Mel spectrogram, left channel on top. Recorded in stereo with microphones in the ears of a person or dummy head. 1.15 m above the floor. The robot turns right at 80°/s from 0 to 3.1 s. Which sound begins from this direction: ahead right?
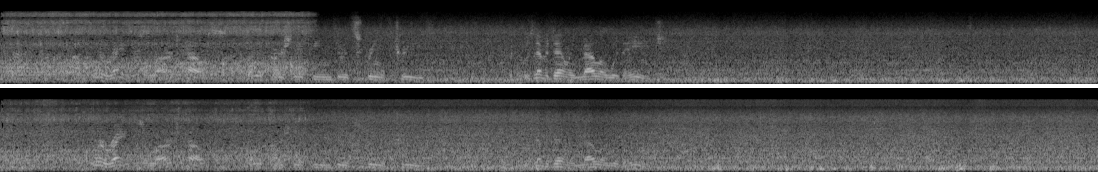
A man speaking, at 0.9 s.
